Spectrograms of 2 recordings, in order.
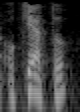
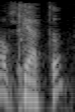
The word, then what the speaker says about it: Occhiato: Entonces, se queda, su hijo, se queda, que se llama Ciro, le llaman Occhiato. Fíjate cómo pronuncia italiano, Occhiato.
